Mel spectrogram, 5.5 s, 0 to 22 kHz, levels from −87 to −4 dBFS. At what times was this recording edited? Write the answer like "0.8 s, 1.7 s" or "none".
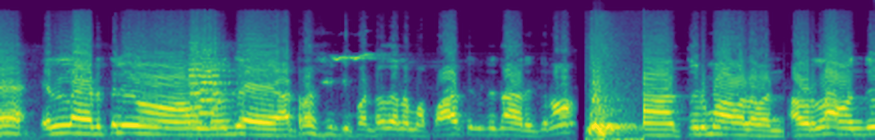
4.0 s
